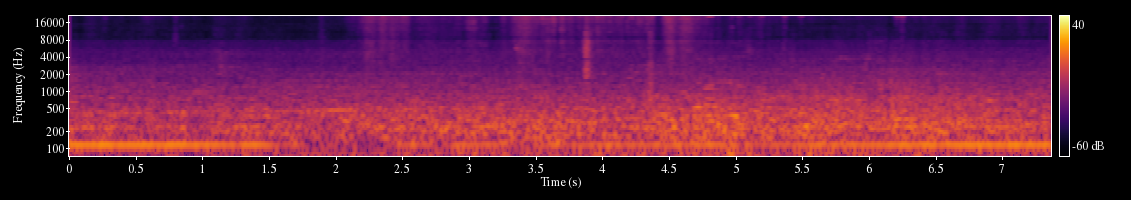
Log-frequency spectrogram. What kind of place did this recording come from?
subway train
